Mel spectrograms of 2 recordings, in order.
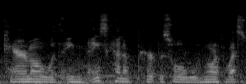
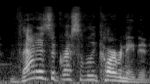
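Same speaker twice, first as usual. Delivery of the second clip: excited; 8 semitones higher, 8 dB louder than usual. Real, not acted. Surprised by the beer's fizz.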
